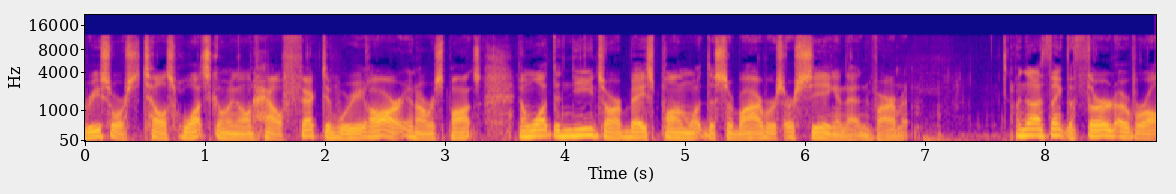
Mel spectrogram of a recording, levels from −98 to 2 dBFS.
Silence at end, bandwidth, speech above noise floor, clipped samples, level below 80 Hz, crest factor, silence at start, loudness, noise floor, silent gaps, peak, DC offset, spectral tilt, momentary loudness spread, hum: 0 s; 12.5 kHz; 28 dB; under 0.1%; -42 dBFS; 14 dB; 0 s; -17 LUFS; -45 dBFS; none; -2 dBFS; under 0.1%; -5.5 dB/octave; 7 LU; none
